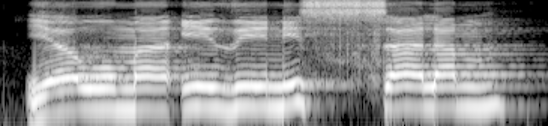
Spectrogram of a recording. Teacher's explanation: Akan tetapi apabila sebelum hamzah wasal itu berupa tanwin atau kasroten, kalau di sini kasroten ya, tanwin fathah, domaten atau tanwin kasroh, apapun itu tanwin, bila bertemu dengan hamzah wasal maka kita beri bacaannya itu nun yang kecil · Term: nun shogir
